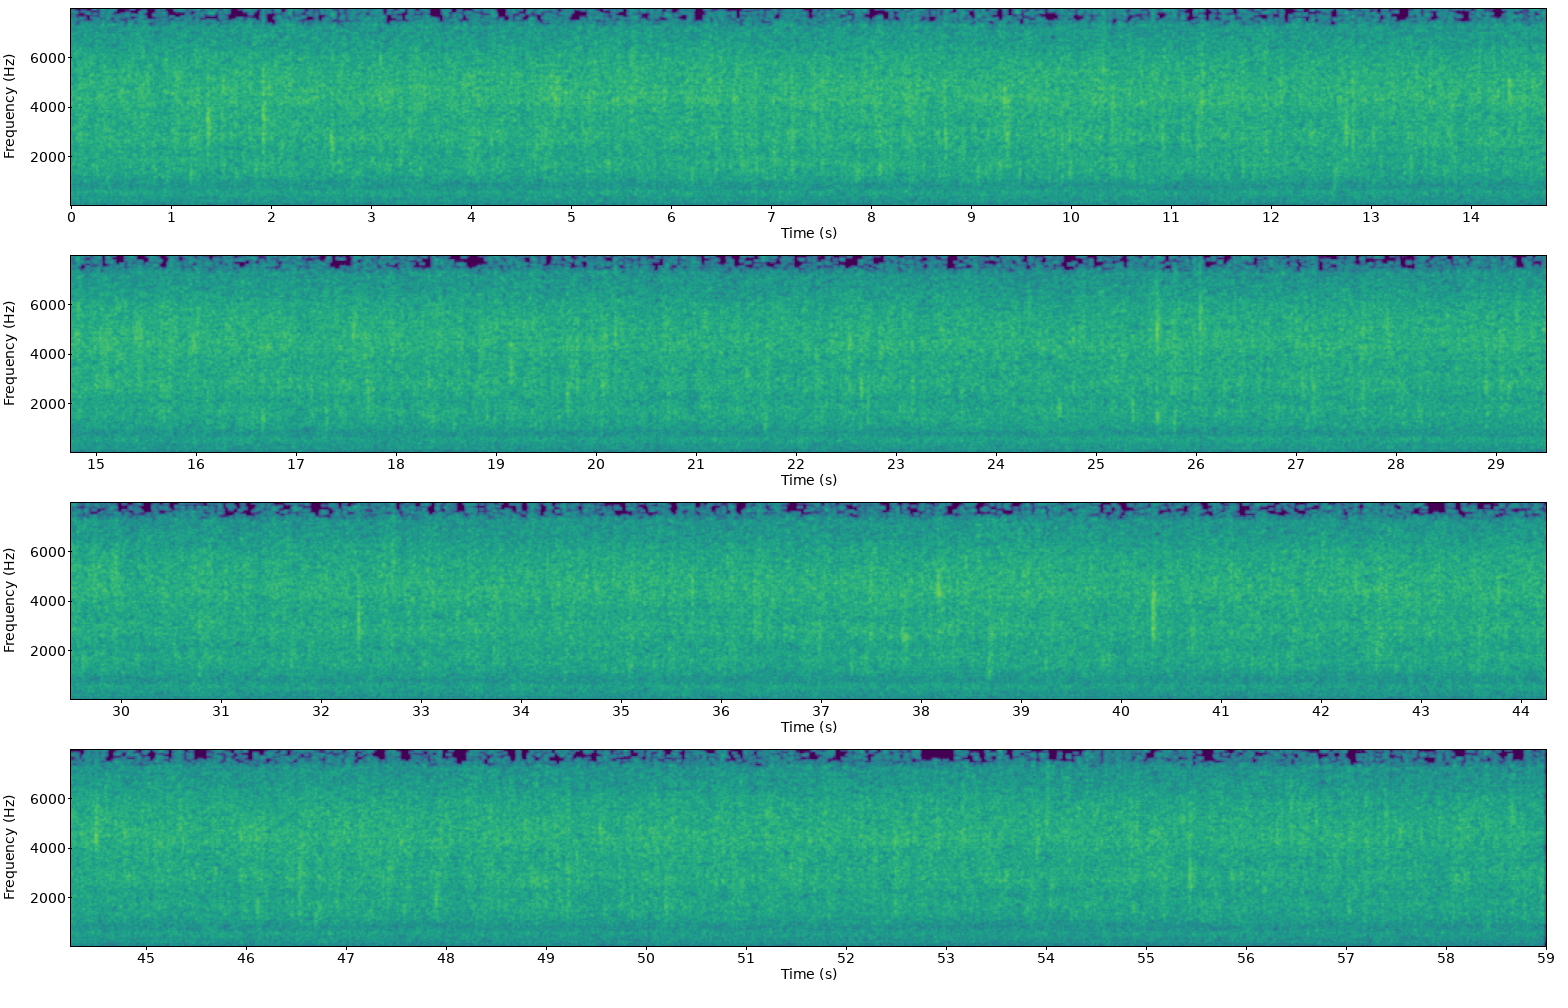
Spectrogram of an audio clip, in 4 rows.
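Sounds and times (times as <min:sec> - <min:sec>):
gentle rain falling: 0:00.0 - 0:59.0.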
